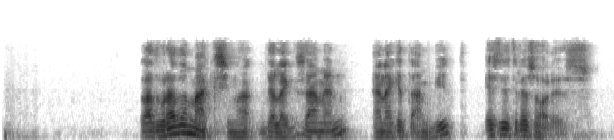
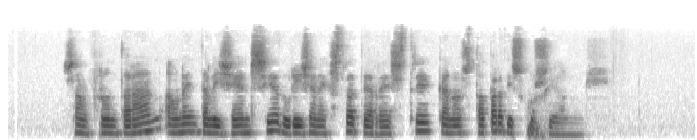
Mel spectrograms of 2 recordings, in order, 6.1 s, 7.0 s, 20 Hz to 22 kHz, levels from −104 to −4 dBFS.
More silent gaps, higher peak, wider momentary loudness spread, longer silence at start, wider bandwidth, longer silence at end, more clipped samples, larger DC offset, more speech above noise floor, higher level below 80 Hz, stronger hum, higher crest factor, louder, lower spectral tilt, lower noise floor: neither; first, -6 dBFS vs -22 dBFS; first, 13 LU vs 9 LU; first, 1.4 s vs 0.65 s; second, 7.8 kHz vs 11 kHz; second, 0.25 s vs 0.9 s; neither; neither; first, 54 dB vs 41 dB; first, -62 dBFS vs -86 dBFS; neither; about the same, 22 dB vs 18 dB; first, -27 LUFS vs -39 LUFS; about the same, -4.5 dB/octave vs -4.5 dB/octave; about the same, -81 dBFS vs -80 dBFS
